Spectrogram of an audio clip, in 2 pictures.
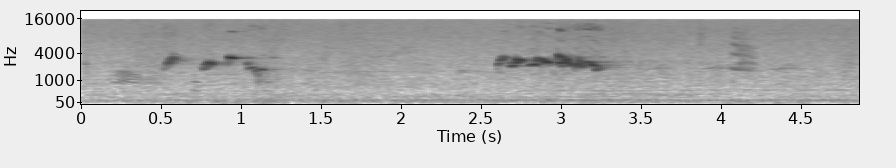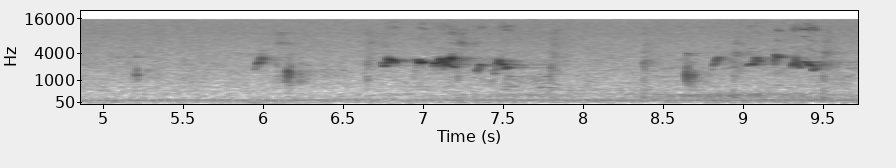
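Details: Red-whiskered bulbul used as a lure in trapping, singing a fighting song; short bursts of warbled, chattering notes come every few seconds over a low steady hum and background noise.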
